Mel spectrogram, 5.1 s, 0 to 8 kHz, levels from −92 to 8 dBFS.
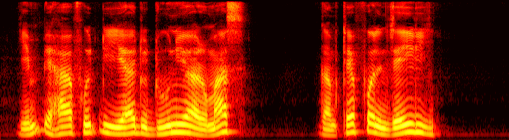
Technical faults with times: none

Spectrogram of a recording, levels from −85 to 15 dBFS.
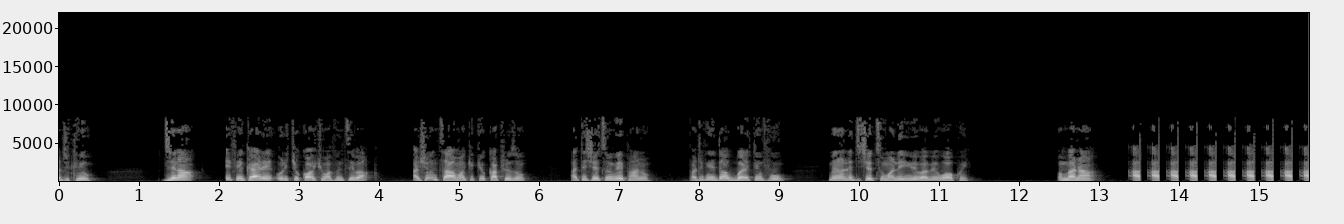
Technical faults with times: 0.00-15.63 MP3 compression
13.52-15.63 broken-record loop

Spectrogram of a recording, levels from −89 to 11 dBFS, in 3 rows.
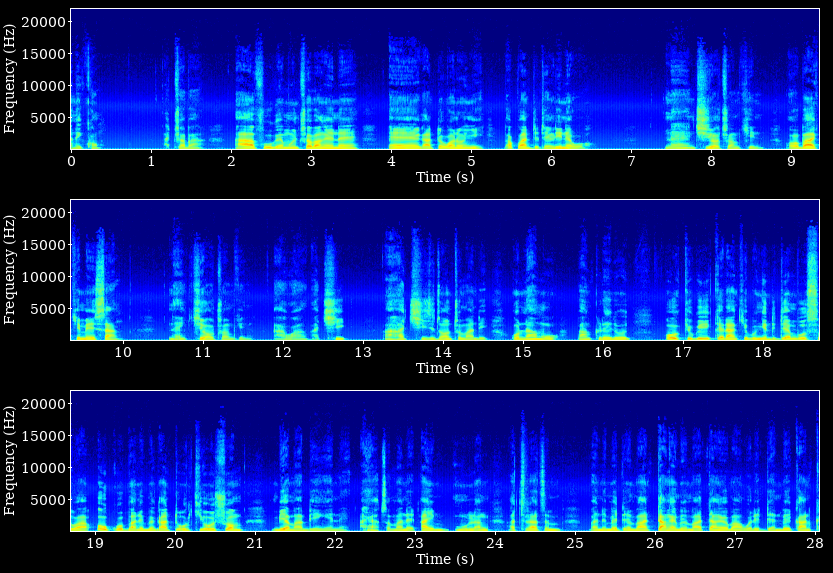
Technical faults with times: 0.00-28.05 mains buzz

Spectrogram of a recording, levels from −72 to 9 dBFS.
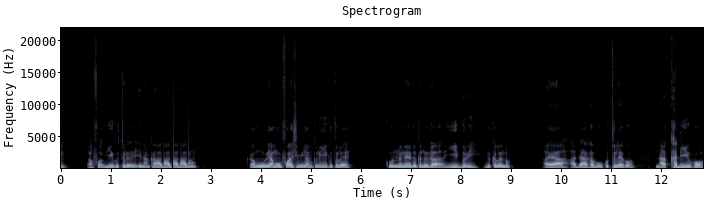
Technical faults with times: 2.05-2.55 CD stuck on one turn

